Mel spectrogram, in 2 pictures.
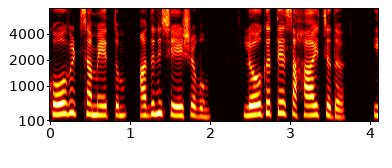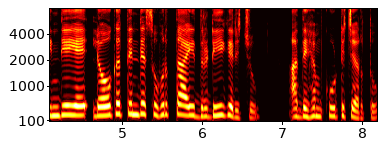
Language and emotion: Malayalam, neutral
